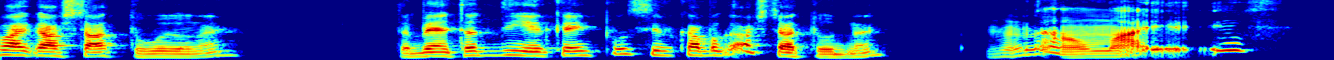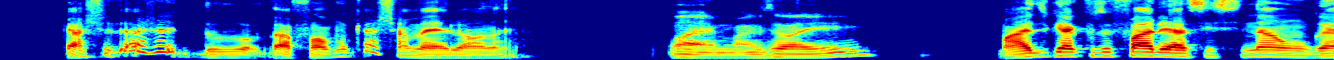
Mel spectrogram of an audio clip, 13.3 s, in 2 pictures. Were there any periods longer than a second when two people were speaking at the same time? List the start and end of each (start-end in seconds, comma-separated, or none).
none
